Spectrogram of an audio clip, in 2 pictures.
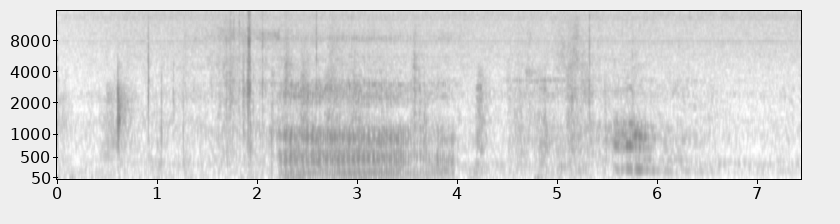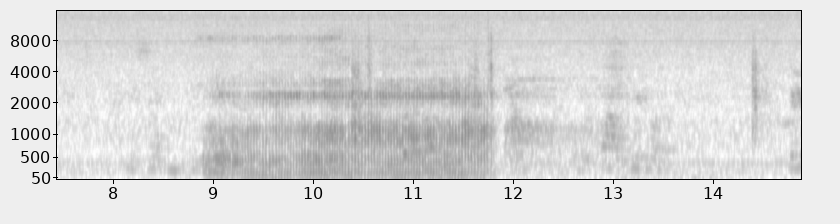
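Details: Butter, a female pet dog, asleep indoors in the dark, snoring very loudly: two long, broad rasping snores of about three seconds each, separated by quieter breathing and small clicks.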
